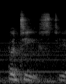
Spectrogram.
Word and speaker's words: Baptiste: Baptiste. – Nope, not a Baptiste. Little. I'm gonna call him Baptiste. – Why can't you hear a Baptiste going to the bathroom? Because the pee is silent.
